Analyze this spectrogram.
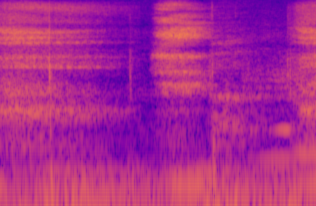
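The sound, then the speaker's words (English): Continuous circular breathing in and out during a guided breathing exercise. A few airy, hissing breaths swell and fade in waves with no pause between them, the later ones louder. “Make it circular. Pulling in and letting go. Just keep on going.”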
